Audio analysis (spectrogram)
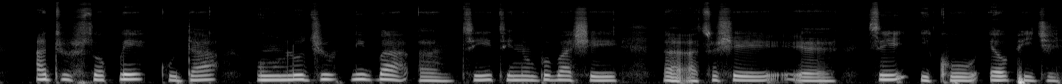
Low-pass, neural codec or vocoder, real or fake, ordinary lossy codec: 19.8 kHz; none; real; none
